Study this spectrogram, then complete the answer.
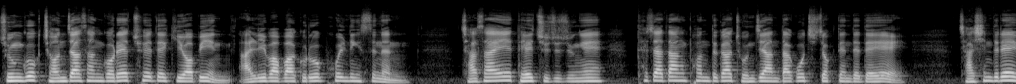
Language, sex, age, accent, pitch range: Korean, male, 20-39, native, 135-170 Hz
